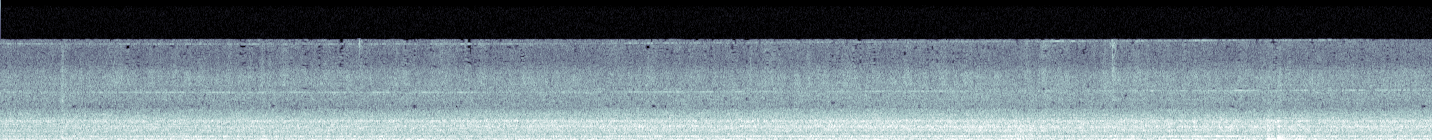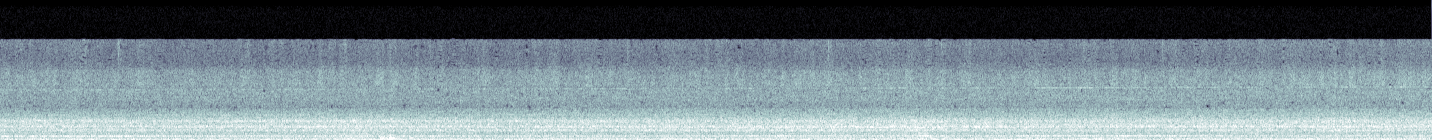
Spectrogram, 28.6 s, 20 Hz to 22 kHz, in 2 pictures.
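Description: Hankyu 6300 series electric train heard from inside the passenger car while running at speed: a steady deep rumble of wheels and running gear on the rails, with a thin whine that rises slightly in pitch over the stretch.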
